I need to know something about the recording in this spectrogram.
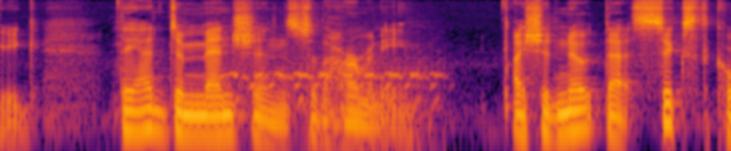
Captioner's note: sci-fi pulsing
